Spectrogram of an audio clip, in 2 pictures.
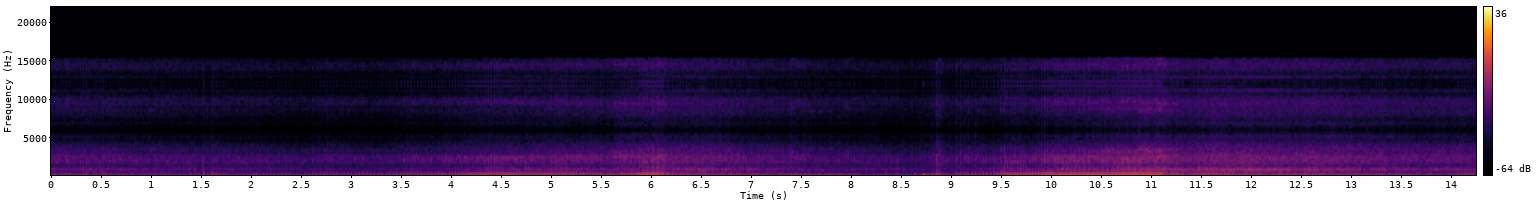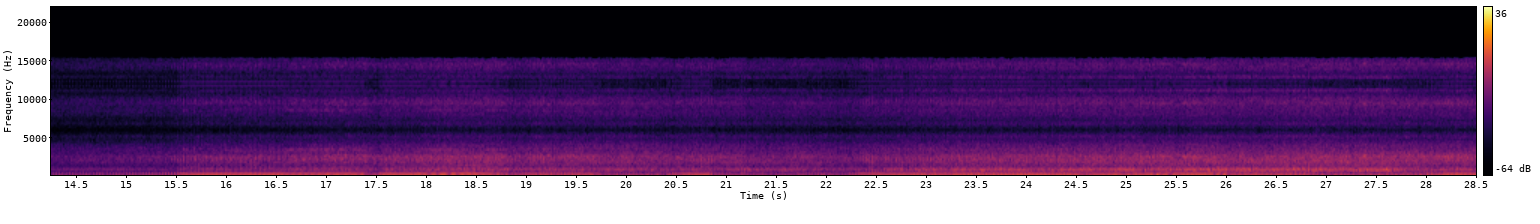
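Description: KTM 525 EXC single-cylinder four-stroke enduro motorcycle being ridden, its engine note repeatedly rising and falling as the throttle opens and closes and it changes gear. It grows louder about halfway through.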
